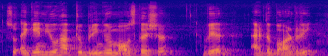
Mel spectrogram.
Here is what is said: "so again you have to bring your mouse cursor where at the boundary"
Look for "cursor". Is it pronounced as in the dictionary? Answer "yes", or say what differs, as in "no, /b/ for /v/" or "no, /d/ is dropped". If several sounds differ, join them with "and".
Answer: no, /ʃ/ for /s/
